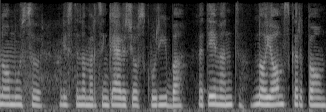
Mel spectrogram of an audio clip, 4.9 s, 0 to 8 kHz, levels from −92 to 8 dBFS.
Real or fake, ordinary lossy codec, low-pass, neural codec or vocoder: fake; AAC, 32 kbps; 7.2 kHz; codec, 24 kHz, 0.9 kbps, WavTokenizer, medium speech release version 1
